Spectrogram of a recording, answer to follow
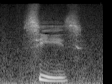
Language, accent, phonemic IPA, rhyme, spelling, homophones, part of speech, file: English, US, /siːz/, -iːz, seas, sees / seize, noun, En-us-seas.ogg
- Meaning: plural of sea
